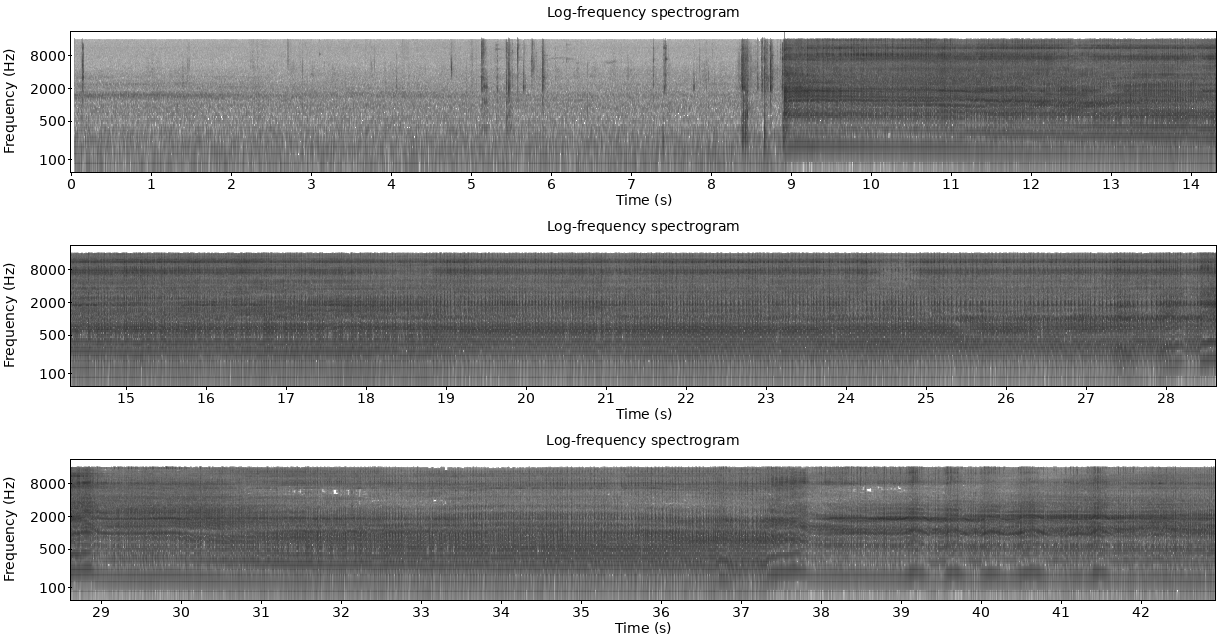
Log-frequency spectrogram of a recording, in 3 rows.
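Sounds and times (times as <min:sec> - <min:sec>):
small engine starting pops: 0:05.0 - 0:06.1, 0:07.3 - 0:42.9
small buzzy engine running: 0:08.4 - 0:42.9.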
